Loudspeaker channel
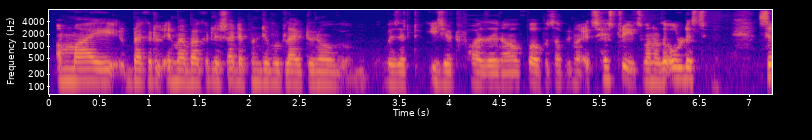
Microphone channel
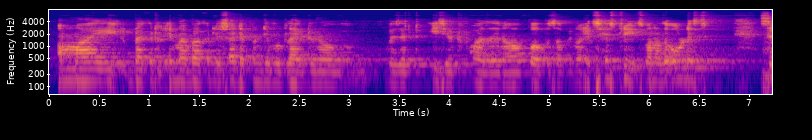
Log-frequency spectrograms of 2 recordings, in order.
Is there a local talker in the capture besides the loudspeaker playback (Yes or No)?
No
